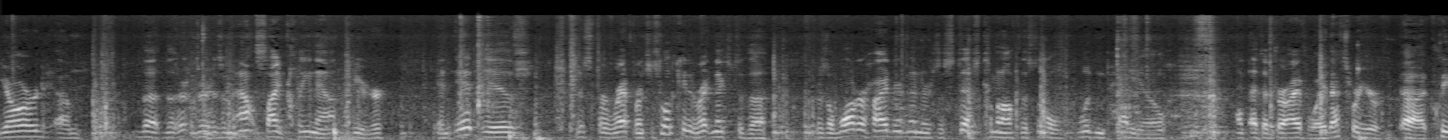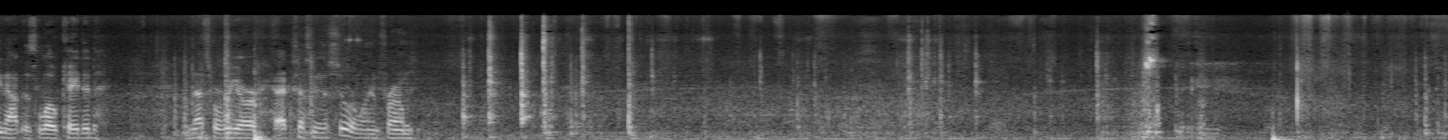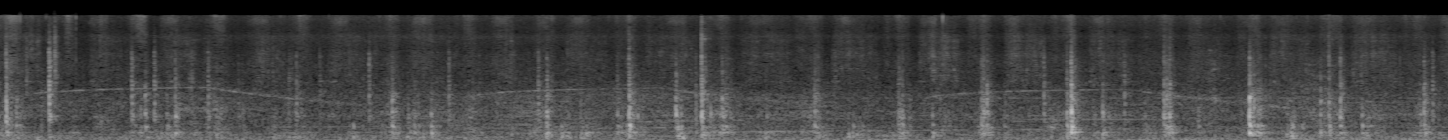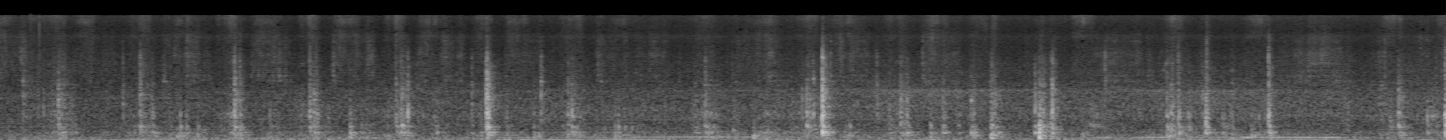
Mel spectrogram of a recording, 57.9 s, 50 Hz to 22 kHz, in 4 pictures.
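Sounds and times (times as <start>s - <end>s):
cable handling clicks and knocks: 19.0s - 26.6s, 27.2s - 57.9s.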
